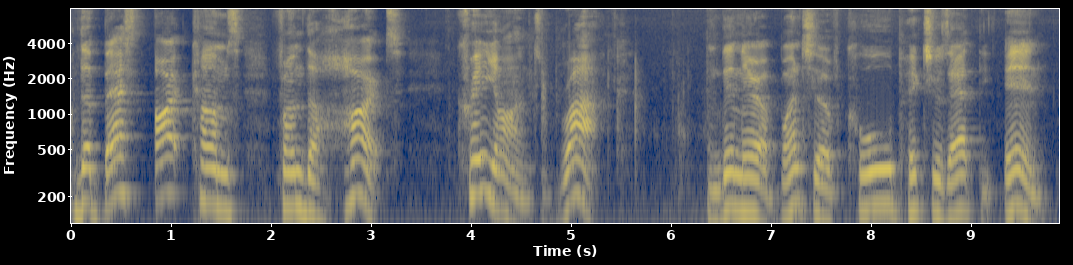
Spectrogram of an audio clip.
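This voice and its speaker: A man's voice: on the high side, expressive, takes it slowly, darkish tone. A man hosting a children's read-aloud, reading a picture book expressively with casual, encouraging asides.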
